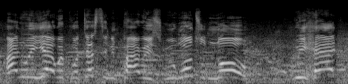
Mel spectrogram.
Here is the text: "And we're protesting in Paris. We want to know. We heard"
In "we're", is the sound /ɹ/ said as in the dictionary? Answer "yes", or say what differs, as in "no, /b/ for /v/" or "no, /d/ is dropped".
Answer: no, /w/ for /ɹ/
